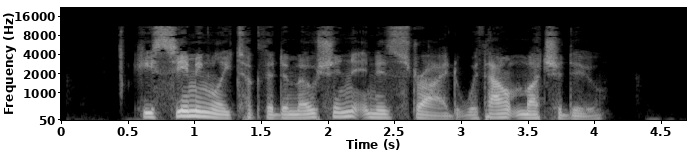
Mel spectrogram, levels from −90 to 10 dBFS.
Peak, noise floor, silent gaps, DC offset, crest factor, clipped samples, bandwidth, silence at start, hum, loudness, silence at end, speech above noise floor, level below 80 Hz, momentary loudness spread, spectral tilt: -4 dBFS; -63 dBFS; none; under 0.1%; 18 dB; under 0.1%; 11.5 kHz; 0.6 s; none; -21 LUFS; 0.65 s; 43 dB; -50 dBFS; 12 LU; -5.5 dB/octave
